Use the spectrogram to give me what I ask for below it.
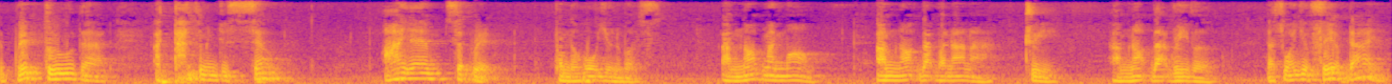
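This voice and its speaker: A man with a medium pitch speaks at a fairly slow pace with long, frequent pauses, his tone animated and intonation lively, over noticeable background noise and audible room echo. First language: Vietnamese. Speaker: Buddhist monk giving a dharma talk. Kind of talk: dharma talk. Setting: public talk to an audience. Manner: animated, exhorting.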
